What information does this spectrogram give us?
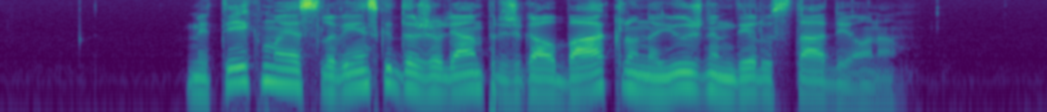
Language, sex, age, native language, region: Slovenian, male, 30-49, Slovenian, Gorenjska region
